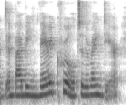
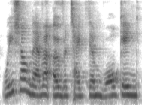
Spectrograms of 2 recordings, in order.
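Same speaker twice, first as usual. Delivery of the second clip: growling dwarf; 2 semitones lower than usual. A narrator's reading. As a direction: grumble the objection. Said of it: "growled the dwarf".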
